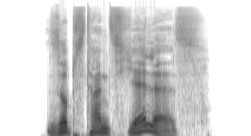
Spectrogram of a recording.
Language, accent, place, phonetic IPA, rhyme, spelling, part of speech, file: German, Germany, Berlin, [zʊpstanˈt͡si̯ɛləs], -ɛləs, substantielles, adjective, De-substantielles.ogg
- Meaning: strong/mixed nominative/accusative neuter singular of substantiell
